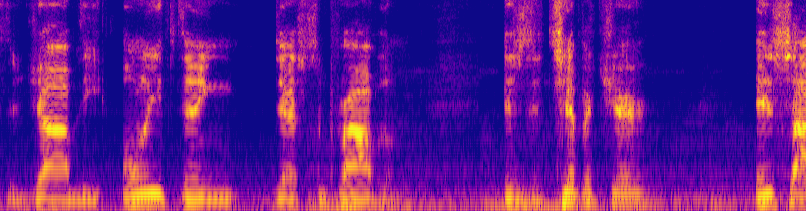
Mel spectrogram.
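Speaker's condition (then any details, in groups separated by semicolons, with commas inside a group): Slurred speech; still slurs words occasionally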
